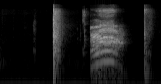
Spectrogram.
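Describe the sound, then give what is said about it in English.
A sharp hand slap on skin cracks out loudly, followed by a short voiced yelp and then a second, softer smack. “That's a really good slap.”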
